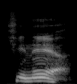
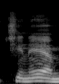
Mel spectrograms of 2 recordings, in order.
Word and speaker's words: Chinea: My name is Chinea. It's spelled Chinea.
